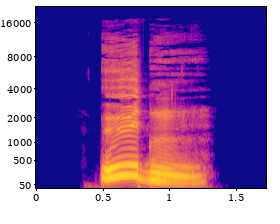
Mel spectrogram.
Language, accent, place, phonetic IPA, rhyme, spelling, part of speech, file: German, Germany, Berlin, [ˈøːdn̩], -øːdn̩, öden, adjective, De-öden.ogg
- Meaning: inflection of öd: 1. strong genitive masculine/neuter singular 2. weak/mixed genitive/dative all-gender singular 3. strong/weak/mixed accusative masculine singular 4. strong dative plural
